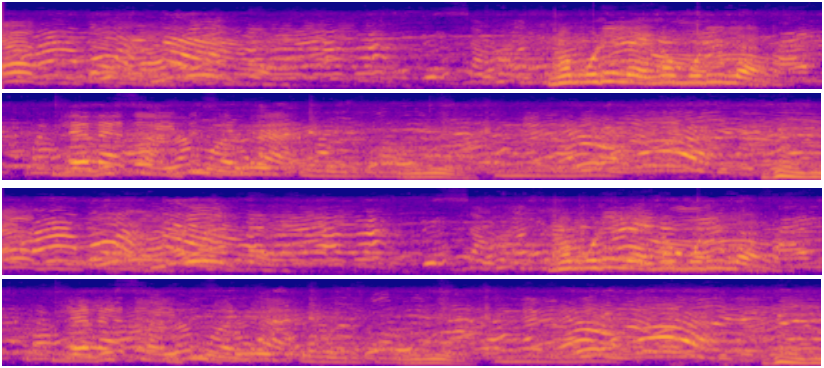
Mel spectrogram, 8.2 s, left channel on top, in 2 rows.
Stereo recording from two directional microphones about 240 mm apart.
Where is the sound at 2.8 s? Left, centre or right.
Left.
